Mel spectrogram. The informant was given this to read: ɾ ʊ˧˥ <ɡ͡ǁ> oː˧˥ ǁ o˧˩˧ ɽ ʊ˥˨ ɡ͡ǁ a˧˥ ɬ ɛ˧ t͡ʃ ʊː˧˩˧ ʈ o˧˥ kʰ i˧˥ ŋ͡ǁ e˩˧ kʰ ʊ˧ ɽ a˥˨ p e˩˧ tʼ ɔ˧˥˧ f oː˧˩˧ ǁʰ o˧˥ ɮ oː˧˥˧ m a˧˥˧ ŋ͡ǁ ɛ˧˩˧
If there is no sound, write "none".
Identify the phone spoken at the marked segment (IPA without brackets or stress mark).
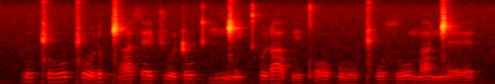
ǁ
